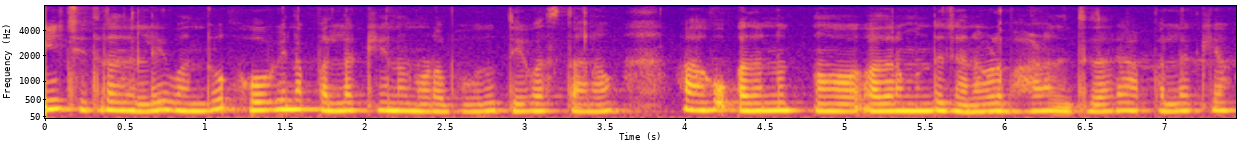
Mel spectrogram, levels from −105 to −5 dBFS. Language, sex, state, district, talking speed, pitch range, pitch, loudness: Kannada, female, Karnataka, Bellary, 135 wpm, 195-215 Hz, 205 Hz, -15 LUFS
